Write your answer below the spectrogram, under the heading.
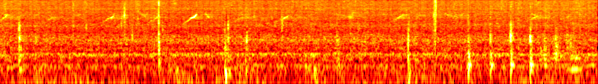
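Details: During honey harvesting, bees keep up an even droning buzz while light taps and clicks sound irregularly, several of them clustered near the end.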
